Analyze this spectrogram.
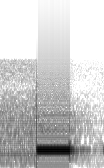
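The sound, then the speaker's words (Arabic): Telephone busy tone after a caller's line is cut off: a single loud, steady electronic beep lasting about half a second, starting abruptly after a short click over faint hiss and trailing off into near silence. “قطع اتصال.”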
